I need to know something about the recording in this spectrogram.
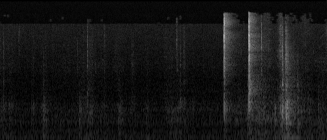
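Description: Mostly quiet room tone, then a few sharp light clicks about three seconds in as wire and parts are pressed into the spring clips of an electronics kit's plastic board.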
